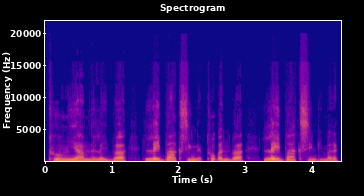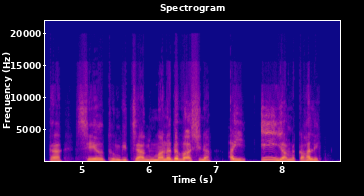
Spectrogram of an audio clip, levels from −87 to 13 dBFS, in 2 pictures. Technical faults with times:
0.00-8.88 Opus compression

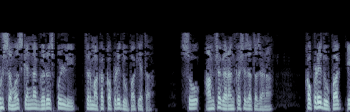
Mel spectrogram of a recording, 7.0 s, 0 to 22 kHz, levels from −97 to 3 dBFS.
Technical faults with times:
0.00-7.02 Vorbis compression

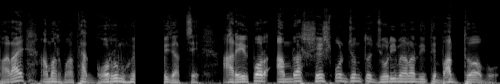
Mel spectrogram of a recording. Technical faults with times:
1.35-1.65 playback stall
1.65-3.63 time-compressed catch-up

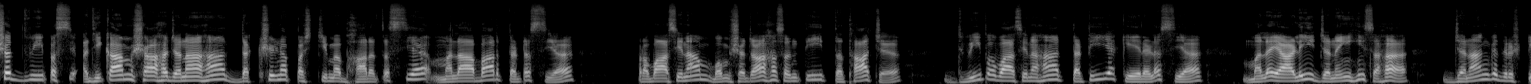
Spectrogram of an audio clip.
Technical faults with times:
none

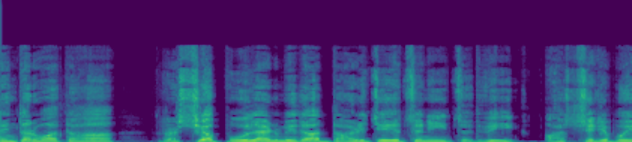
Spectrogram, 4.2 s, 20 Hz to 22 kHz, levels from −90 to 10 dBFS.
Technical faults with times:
0.00-4.21 HE-AAC compression

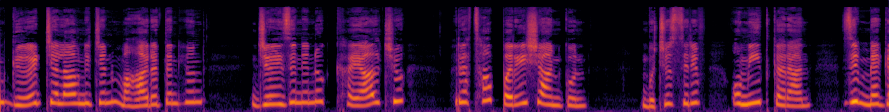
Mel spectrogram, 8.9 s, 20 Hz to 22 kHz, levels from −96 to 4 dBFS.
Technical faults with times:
none

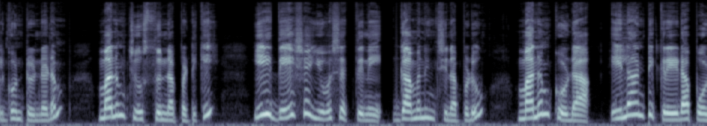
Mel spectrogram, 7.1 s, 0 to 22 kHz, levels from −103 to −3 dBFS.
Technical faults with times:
3.95 repeated buffer

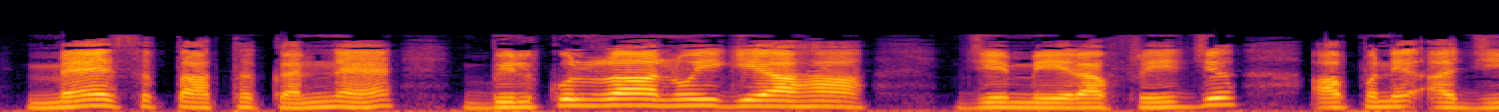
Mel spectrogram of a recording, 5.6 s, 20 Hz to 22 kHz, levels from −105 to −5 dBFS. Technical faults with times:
0.00-5.62 AAC compression

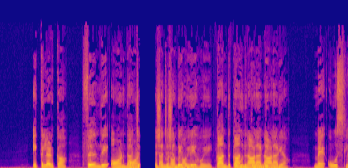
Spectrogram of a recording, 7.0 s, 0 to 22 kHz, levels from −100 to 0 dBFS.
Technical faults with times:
2.57-5.60 doubled audio track
2.79-3.12 playback stall
3.12-3.76 time-compressed catch-up

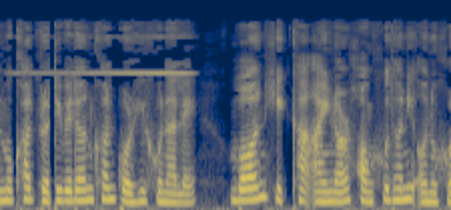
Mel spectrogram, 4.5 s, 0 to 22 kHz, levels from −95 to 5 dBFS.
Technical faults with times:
0.00-4.51 Vorbis compression
0.00-2.00 feedback whistle

